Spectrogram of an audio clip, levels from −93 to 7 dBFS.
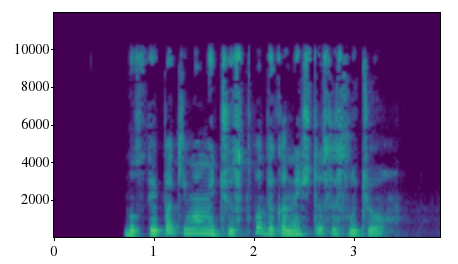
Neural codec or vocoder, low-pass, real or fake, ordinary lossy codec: none; 9.9 kHz; real; MP3, 96 kbps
